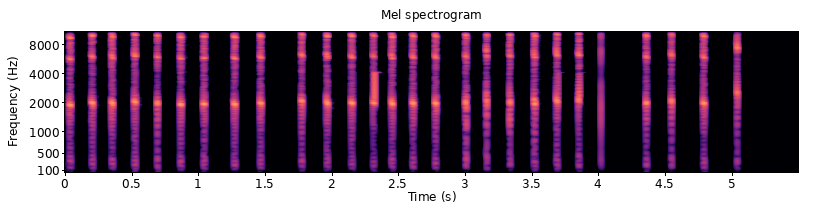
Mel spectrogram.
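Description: Eastern red bat echolocation, rendered audible as a steady train of sharp, dry clicks about five per second.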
